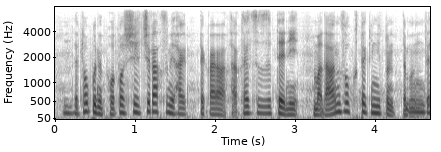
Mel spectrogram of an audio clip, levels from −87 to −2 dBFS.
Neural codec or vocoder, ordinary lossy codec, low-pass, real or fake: autoencoder, 22.05 kHz, a latent of 192 numbers a frame, VITS, trained on many speakers; none; 7.2 kHz; fake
